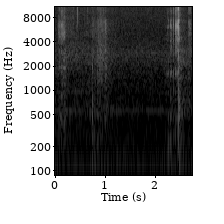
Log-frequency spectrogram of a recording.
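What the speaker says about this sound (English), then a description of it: "I'm going to trim just to that corner" Sharp-pointed scissors snipping fabric at a placket corner, a few quiet crisp cuts with a tight cluster of clicks near the end, close and faint.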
